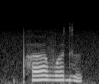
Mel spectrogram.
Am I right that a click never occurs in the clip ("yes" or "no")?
yes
